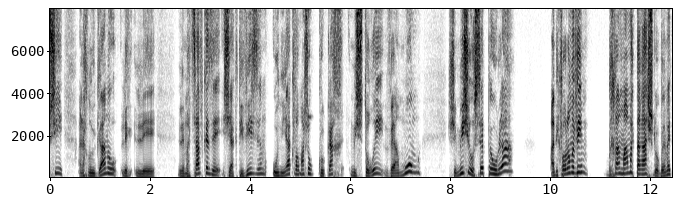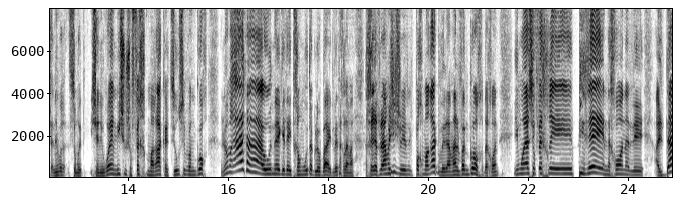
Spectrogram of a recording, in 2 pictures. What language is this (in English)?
Hebrew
